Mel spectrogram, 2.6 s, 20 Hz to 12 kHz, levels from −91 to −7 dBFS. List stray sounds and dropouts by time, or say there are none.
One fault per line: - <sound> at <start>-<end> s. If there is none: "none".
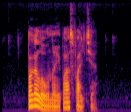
none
